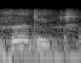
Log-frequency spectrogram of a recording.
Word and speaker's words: verdict: this has got a beautiful pronunciation verdict verdict the middle R silent verdict it's an opinion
